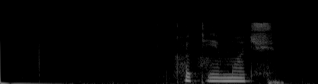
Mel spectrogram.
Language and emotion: Russian, sad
